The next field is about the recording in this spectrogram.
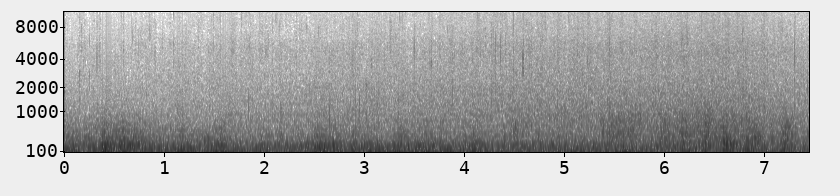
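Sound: rain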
